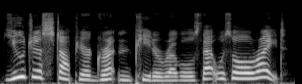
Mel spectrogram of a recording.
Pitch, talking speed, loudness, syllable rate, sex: 235 Hz, 220 wpm, -15 LUFS, 5.0 syllables/s, female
